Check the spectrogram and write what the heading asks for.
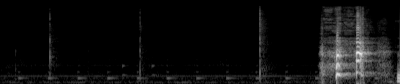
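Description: Faint, regular ticking, about three a second. Near the end come two loud, sharp slaps a quarter second apart, from starch-dusted hands patting sticky mochi dough.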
